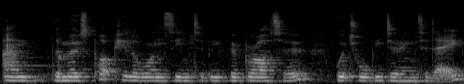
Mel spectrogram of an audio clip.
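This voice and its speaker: A woman with a fairly low voice speaks at a moderate pace in a flat monotone, with audible room echo and noticeable background noise. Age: young. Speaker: violin teacher. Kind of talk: tutorial. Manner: casual, with fillers and restarts.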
